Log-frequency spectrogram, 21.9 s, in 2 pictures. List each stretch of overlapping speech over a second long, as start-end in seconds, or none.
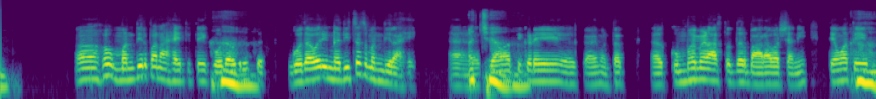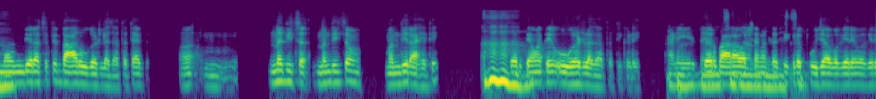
19.4-21.0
